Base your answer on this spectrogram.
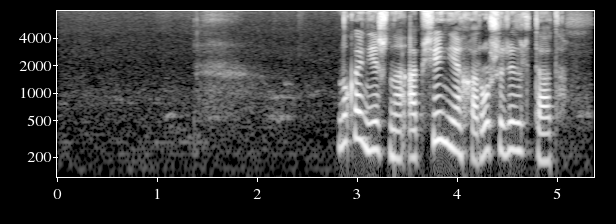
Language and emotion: Russian, neutral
